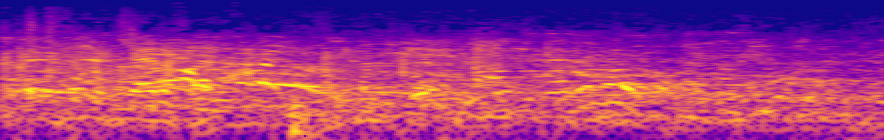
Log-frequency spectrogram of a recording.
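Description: Indistinct chatter of rugby players on the pitch, faint and distant through the pitchside microphones, with no commentary over it.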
